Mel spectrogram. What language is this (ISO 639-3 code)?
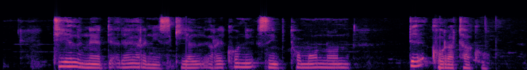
epo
